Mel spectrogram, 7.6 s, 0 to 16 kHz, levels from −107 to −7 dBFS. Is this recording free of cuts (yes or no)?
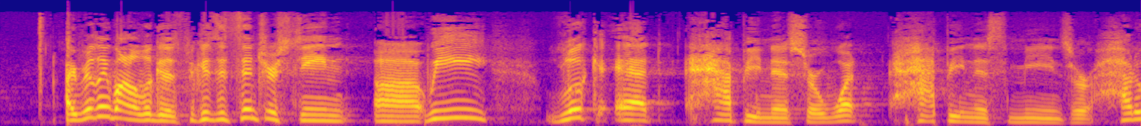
no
